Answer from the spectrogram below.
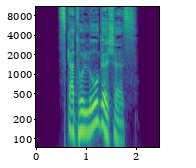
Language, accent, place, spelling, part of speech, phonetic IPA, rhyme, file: German, Germany, Berlin, skatologisches, adjective, [skatoˈloːɡɪʃəs], -oːɡɪʃəs, De-skatologisches.ogg
- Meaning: strong/mixed nominative/accusative neuter singular of skatologisch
